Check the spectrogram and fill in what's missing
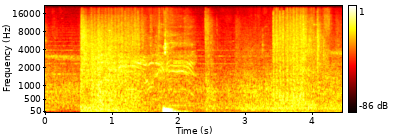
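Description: Artillery shells pound a Rangers squad in a Company of Heroes 2 battle between Wehrmacht and US forces: scattered gunfire and rumbling blasts, with one sharp, loud impact partway through.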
